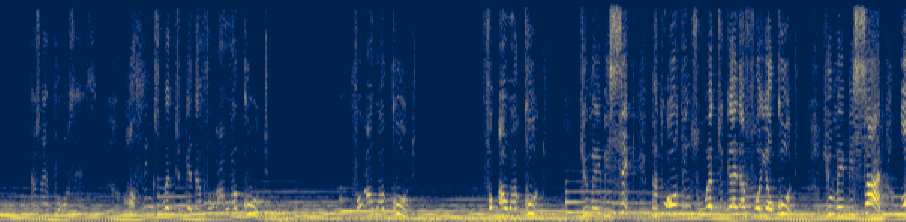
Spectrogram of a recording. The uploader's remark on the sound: Message preached at ICGC Rehoboth Temple - Toronto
